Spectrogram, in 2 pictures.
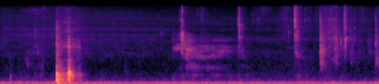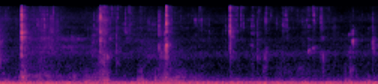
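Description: Close-up eating sounds of a person chewing, with scattered wet clicks and smacks of the mouth. There is a short, louder burst about a second in.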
